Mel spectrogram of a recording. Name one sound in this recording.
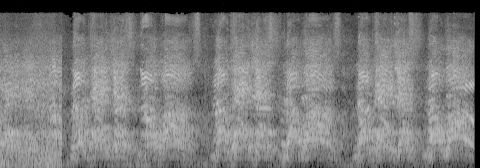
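A young woman chants with animation close by.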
